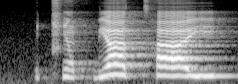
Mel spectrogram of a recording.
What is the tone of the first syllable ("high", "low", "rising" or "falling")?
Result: low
